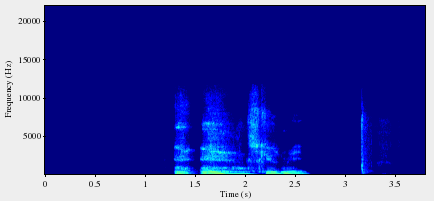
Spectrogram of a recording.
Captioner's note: clears throat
